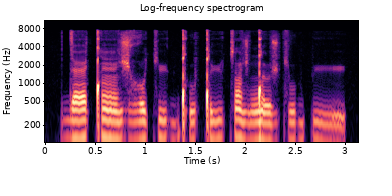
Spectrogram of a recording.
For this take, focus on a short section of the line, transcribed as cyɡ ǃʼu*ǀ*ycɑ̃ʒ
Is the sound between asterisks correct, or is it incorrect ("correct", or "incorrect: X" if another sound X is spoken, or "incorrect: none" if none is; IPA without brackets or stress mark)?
incorrect: ǃ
